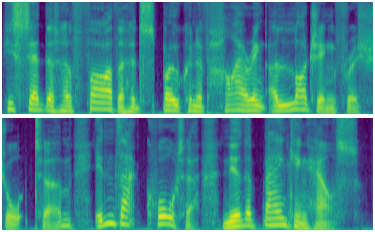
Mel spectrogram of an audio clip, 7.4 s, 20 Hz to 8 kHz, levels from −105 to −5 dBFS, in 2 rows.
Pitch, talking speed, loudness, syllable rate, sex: 135 Hz, 180 wpm, -20 LUFS, 4.4 syllables/s, male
